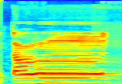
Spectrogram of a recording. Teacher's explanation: یہاں پر اخفا کریں گے یعنی نون کی آواز کو چھپا کر پڑھیں گے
